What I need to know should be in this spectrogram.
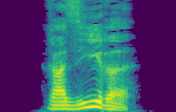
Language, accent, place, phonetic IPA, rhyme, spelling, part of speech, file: German, Germany, Berlin, [ʁaˈziːʁə], -iːʁə, rasiere, verb, De-rasiere.ogg
- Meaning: inflection of rasieren: 1. first-person singular present 2. first/third-person singular subjunctive I 3. singular imperative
